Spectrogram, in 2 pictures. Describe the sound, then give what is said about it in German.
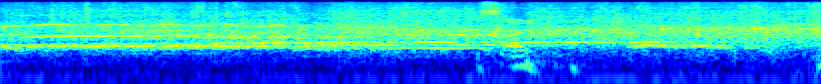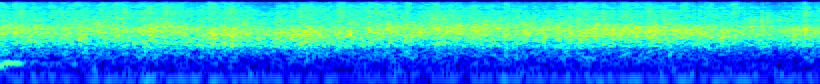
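Sustained audience applause at a live show at the Chaos Communication Camp, following an acoustic performance, a dense steady wash of clapping that holds loud and even for the whole stretch, with a few brief whistles or cheers rising near the start. “Genau, ein super Applaus hier für unser Cyber-Team.”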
